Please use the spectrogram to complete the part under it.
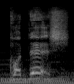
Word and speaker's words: Kodesh: The Hebrew word holy there is Kodesh.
